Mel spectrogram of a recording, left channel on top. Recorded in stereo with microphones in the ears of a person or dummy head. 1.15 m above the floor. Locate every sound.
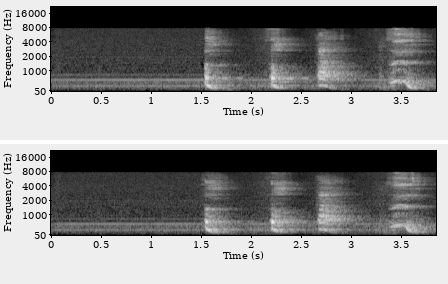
1.5 s a shout: 45° left (ahead or behind), 1.4 m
